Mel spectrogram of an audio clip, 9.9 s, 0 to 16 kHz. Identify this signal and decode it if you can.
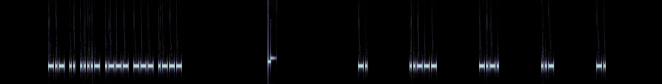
Morse code, heard as a keyed tone, about 44 wpm, spaced as for 20 wpm, 700 Hz. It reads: KI4JOJ N2CUN
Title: USA Call Signs - 8x Character Spacing - 45wpm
